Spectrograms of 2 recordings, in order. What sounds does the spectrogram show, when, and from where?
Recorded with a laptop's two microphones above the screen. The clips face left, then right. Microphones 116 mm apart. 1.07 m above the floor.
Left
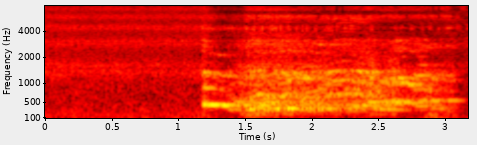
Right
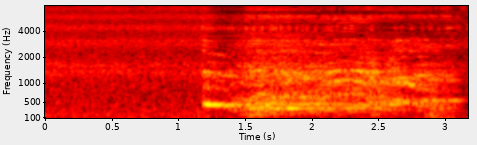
1.2 s a gasp: 55° left (ahead or behind), 1.6 m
